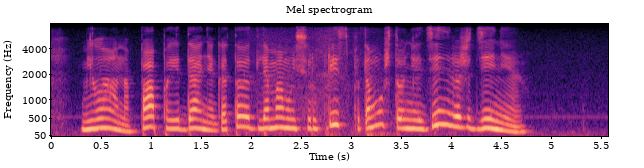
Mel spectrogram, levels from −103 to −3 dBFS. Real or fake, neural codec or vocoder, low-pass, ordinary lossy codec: real; none; 7.2 kHz; none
